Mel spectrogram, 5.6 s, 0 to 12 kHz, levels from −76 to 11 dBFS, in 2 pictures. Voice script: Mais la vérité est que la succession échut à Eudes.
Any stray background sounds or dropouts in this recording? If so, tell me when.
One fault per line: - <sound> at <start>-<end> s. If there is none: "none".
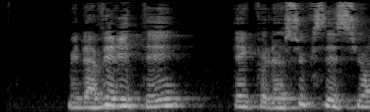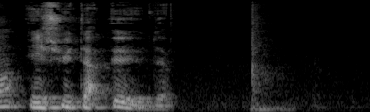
- thud at 4.6-5.0 s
